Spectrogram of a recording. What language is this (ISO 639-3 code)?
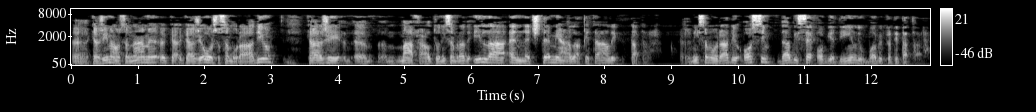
hrv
